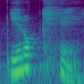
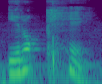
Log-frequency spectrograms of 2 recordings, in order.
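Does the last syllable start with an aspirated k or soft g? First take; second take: aspirated k; aspirated k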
